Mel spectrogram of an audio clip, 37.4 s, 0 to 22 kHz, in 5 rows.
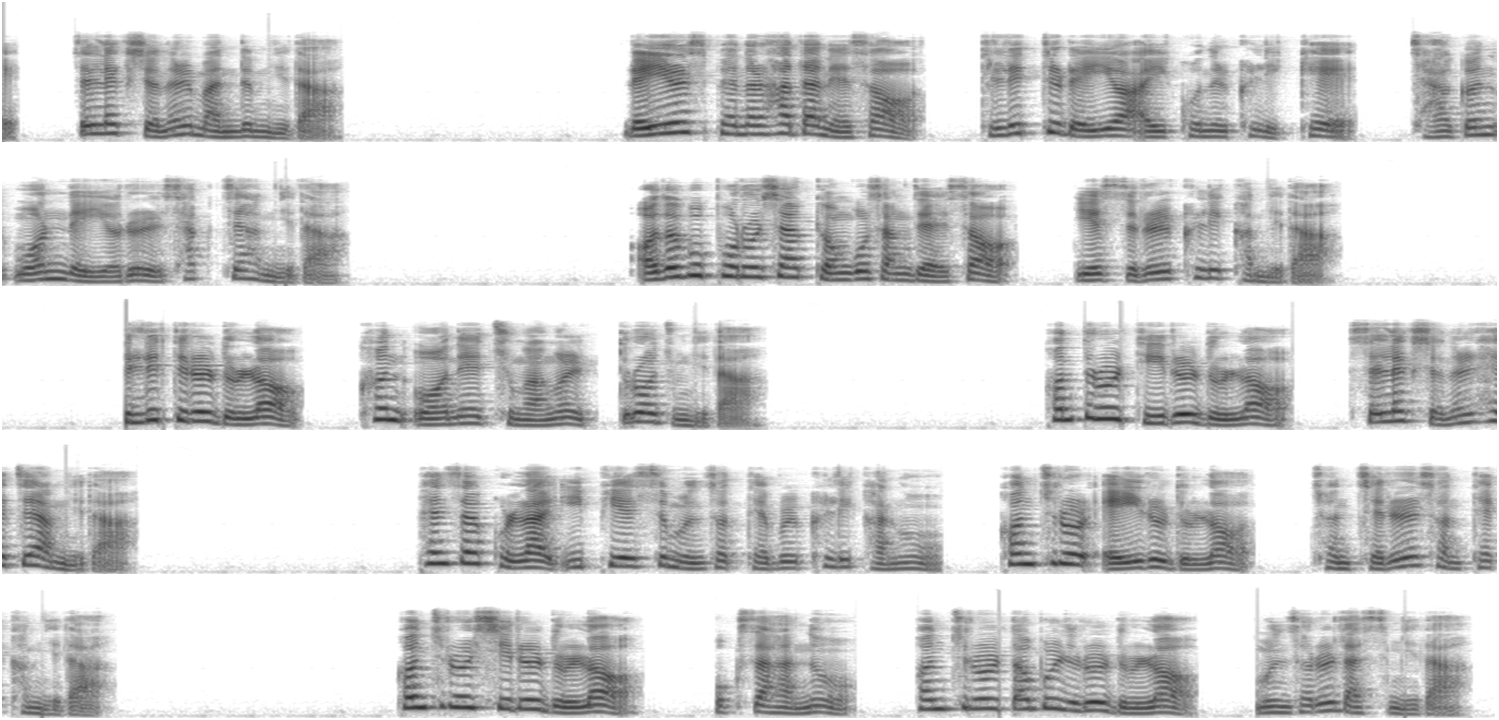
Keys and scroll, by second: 15.4 Delete, 20.1 ctrl+d, 27.3 ctrl+a, 31.8 ctrl+c, 34.5 ctrl+w.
